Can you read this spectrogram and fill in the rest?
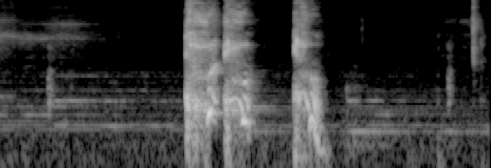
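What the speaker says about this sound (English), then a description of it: "Sorry I'm coughing, y'all." Three sharp coughs close up, the first two in quick succession and a third a moment later, in an otherwise quiet room.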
